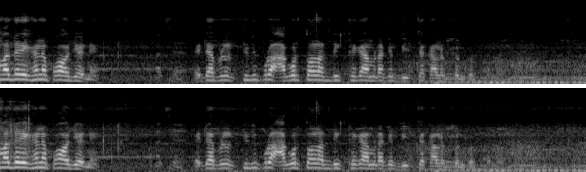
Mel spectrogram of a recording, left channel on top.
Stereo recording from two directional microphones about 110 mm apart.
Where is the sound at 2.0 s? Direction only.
20° left (ahead or behind).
